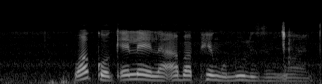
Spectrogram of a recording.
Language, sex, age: Xhosa, female, 24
